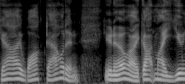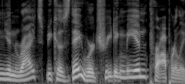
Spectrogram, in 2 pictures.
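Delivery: suddenly dead serious, straight-faced, earnest tone. Retelling how another speaker told a story: imitating someone getting serious. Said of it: "He just got all serious".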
